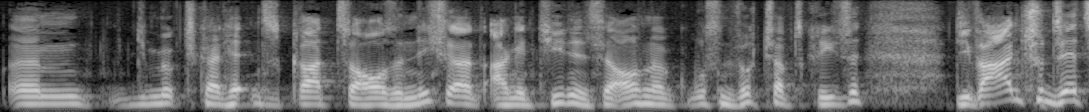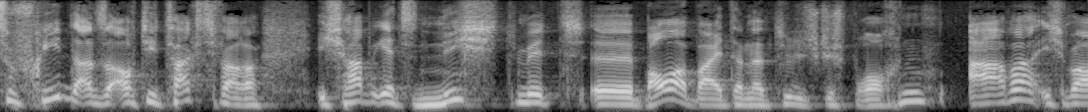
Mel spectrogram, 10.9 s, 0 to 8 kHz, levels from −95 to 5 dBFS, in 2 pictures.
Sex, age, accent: male, 40-59, German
